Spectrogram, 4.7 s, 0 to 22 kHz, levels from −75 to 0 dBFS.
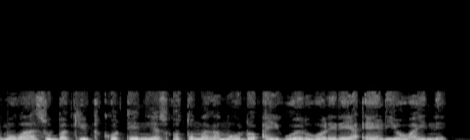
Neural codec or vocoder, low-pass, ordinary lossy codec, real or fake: vocoder, 44.1 kHz, 128 mel bands every 512 samples, BigVGAN v2; 19.8 kHz; AAC, 24 kbps; fake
